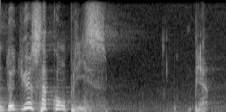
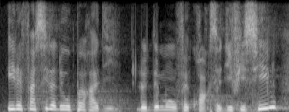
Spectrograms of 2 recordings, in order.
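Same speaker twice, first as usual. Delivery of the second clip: ordinary delivery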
